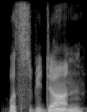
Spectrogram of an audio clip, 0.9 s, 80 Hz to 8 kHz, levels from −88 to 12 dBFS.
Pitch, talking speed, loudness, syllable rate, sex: 110 Hz, 275 wpm, -17 LUFS, 5.6 syllables/s, male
